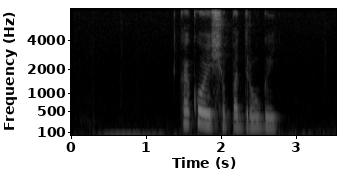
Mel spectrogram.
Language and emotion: Russian, neutral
